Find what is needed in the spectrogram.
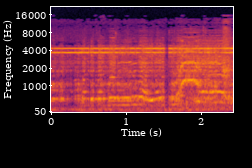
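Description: Indistinct voices of several people talking, with one voice rising in pitch near the end, over a steady high thin whine.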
